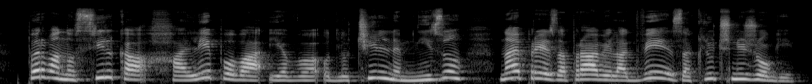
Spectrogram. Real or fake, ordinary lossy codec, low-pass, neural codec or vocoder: real; AAC, 96 kbps; 14.4 kHz; none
